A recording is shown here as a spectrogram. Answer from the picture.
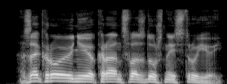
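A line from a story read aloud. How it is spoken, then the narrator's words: Angry command. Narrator (Russian): сердито приказал Керн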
